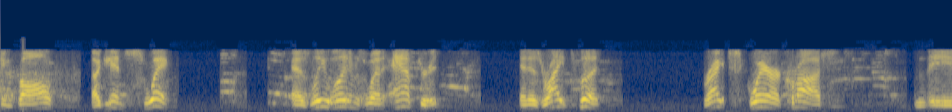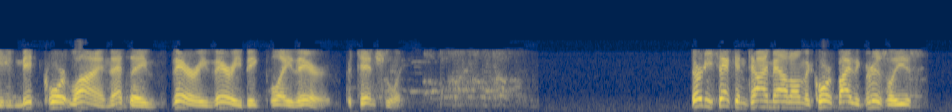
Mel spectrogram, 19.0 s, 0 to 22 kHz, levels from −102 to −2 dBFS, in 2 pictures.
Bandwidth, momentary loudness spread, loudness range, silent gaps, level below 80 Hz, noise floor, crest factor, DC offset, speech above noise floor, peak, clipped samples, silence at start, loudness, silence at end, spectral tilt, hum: 3.6 kHz; 15 LU; 6 LU; none; -76 dBFS; -71 dBFS; 18 dB; under 0.1%; 53 dB; -2 dBFS; under 0.1%; 0 s; -18 LUFS; 0.4 s; -7 dB/octave; none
